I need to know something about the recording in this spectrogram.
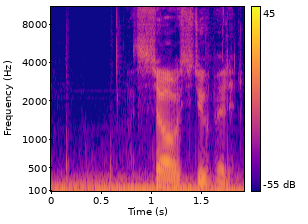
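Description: A young man speaks loudly and with animation into a microphone.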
